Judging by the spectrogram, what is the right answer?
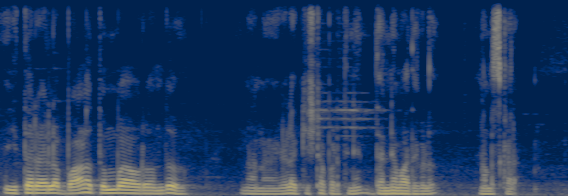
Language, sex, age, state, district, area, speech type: Kannada, male, 45-60, Karnataka, Chitradurga, rural, spontaneous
